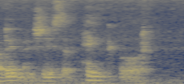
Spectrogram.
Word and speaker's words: PYNQ: And if you look at boards, actually one board I didn't mention is the Pink board. The Pink board? Spelled, but not pink. It's spelled PYNQ.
